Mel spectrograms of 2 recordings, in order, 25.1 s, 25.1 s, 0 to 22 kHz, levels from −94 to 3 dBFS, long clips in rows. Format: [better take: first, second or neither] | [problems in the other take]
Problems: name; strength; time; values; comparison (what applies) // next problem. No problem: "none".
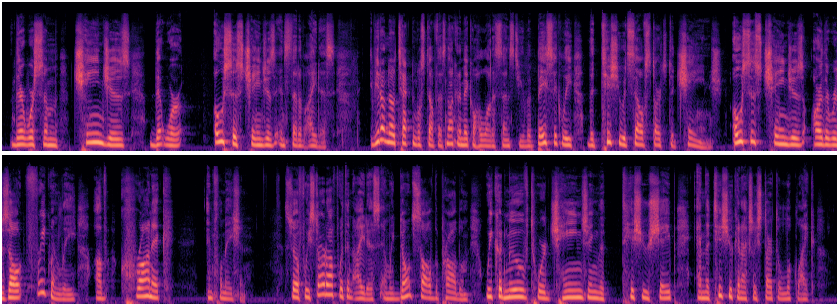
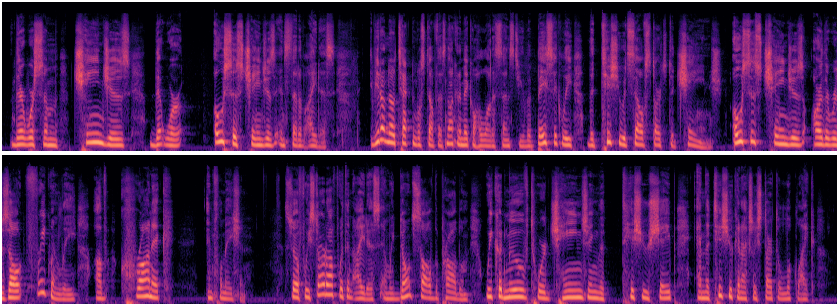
neither | none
